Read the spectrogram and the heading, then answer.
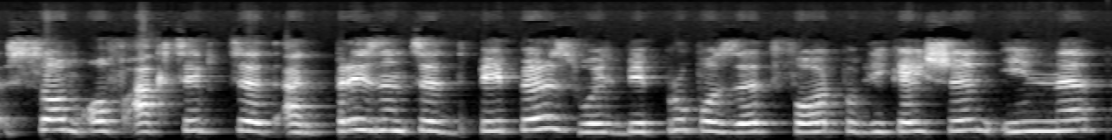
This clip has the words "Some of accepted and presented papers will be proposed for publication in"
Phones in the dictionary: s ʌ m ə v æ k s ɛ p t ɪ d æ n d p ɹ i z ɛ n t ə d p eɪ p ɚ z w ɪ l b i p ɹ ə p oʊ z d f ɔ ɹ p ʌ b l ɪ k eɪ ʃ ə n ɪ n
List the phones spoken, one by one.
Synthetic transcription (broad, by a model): s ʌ m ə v æ k s ɛ p t ɪ d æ n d p ɹ i z ɛ n t ə d p eɪ p ɚ z w ɪ l b i p ɹ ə p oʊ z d f ɔ ɹ p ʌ b l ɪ k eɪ ʃ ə n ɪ n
